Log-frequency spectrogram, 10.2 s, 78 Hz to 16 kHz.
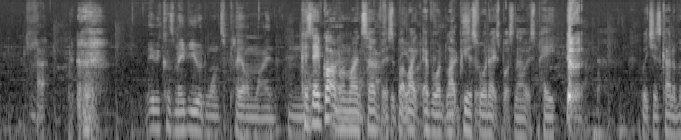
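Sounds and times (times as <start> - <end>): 
speech: 0.6 - 1.5, 2.2 - 10.2
person hiccuping: 1.1 - 1.6, 8.5 - 8.8.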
